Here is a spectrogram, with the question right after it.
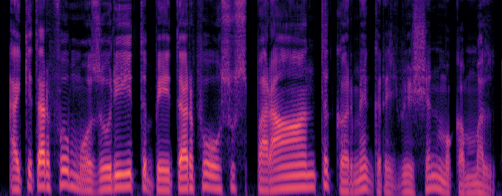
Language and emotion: Kashmiri, neutral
